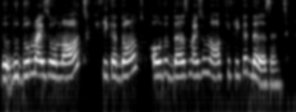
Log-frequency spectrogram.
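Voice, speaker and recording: A woman teaching an English grammar class, explaining step by step and slowing down to spell out examples. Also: fairly high pitch, dry recording, rough recording.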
